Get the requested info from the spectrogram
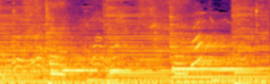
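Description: Soundtrack music of an animated short, with held notes, and a dog's short rising whimper about one and a half seconds in.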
